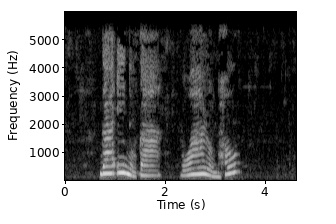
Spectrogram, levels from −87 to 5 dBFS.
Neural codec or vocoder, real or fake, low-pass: none; real; 5.4 kHz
